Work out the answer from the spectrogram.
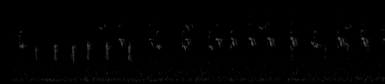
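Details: Several common redshanks at Old Hollow, Ribble NNR give a rapid, excited run of high, piping tew notes, overlapping at about five or six notes a second.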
